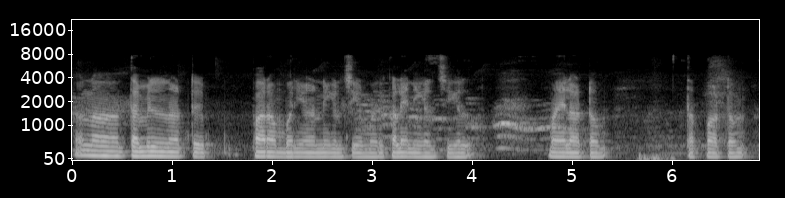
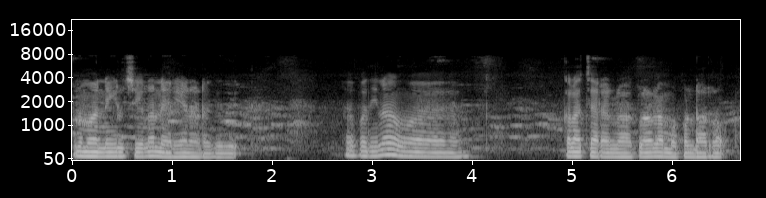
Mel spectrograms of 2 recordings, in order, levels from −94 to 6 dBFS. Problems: constant background noise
